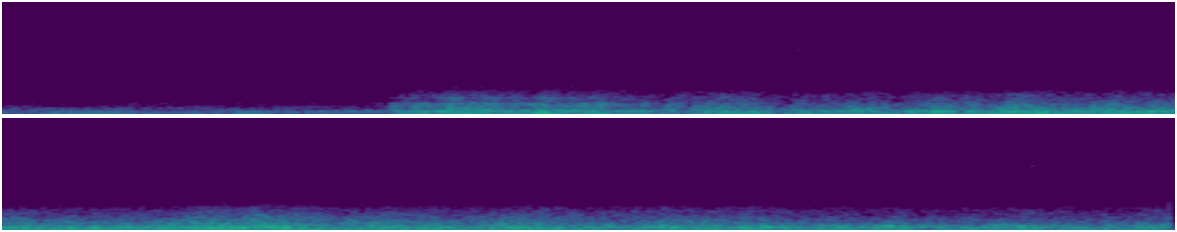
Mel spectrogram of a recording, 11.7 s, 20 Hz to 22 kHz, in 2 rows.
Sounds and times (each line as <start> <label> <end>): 0.0 rain 11.7
2.0 Thunder 11.0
